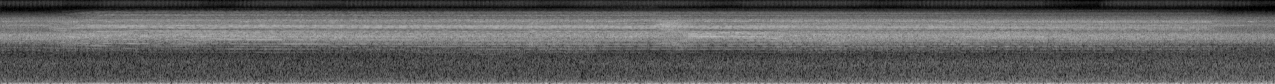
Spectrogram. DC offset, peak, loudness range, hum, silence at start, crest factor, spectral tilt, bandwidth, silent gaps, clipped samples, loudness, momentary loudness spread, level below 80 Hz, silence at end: 4%; 0 dBFS; 1 LU; none; 0 s; 14 dB; 2 dB/octave; over 20 kHz; none; under 0.1%; -11 LUFS; 3 LU; -34 dBFS; 0 s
